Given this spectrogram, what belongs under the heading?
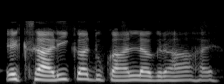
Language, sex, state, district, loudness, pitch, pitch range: Hindi, female, Chhattisgarh, Raipur, -19 LUFS, 200 Hz, 190-230 Hz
